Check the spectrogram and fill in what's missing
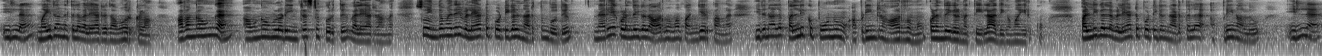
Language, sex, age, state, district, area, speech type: Tamil, female, 18-30, Tamil Nadu, Salem, rural, spontaneous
